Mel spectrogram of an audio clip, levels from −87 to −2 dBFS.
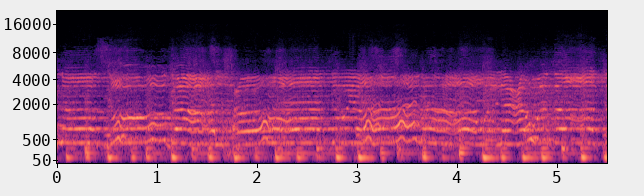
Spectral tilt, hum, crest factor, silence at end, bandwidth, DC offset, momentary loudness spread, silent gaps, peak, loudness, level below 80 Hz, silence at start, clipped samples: -5 dB/octave; none; 12 dB; 0 s; 11.5 kHz; under 0.1%; 2 LU; none; -12 dBFS; -23 LUFS; -52 dBFS; 0 s; under 0.1%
